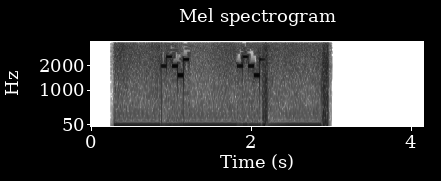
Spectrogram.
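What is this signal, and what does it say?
Five-tone selective call (ZVEI), heard as quick runs of five tones, tones of about 70 ms. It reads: 88850 88850
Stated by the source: ZVEI five-tone selective call received by SDR.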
